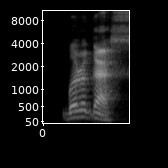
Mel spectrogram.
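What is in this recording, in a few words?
"bergas", Malay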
